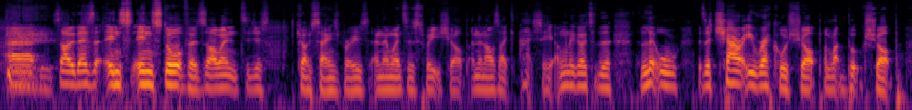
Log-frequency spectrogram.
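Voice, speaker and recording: Brief: young male podcast co-host, mid pitch, dry close sound, loose rambling chat with swearing. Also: quick pace, few pauses, no echo. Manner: rambling, swears, lots of fillers. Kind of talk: casual chat. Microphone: video call recording.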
